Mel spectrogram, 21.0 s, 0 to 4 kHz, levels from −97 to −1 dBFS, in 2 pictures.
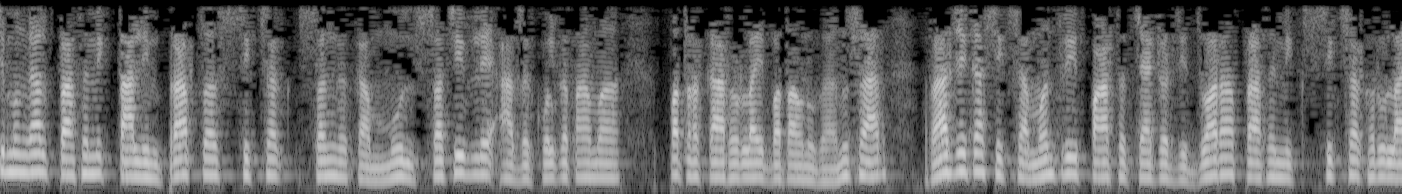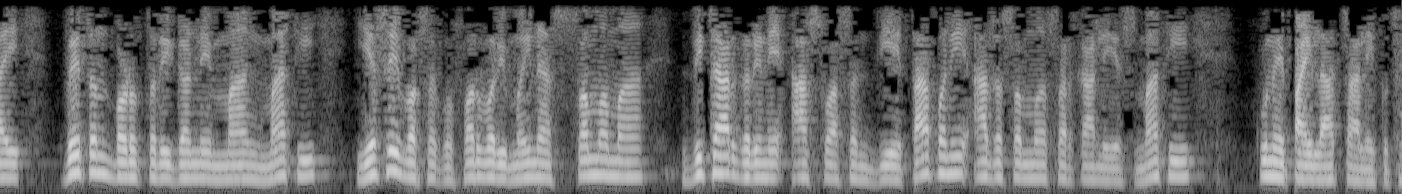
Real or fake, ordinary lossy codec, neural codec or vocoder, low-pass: real; none; none; 3.6 kHz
